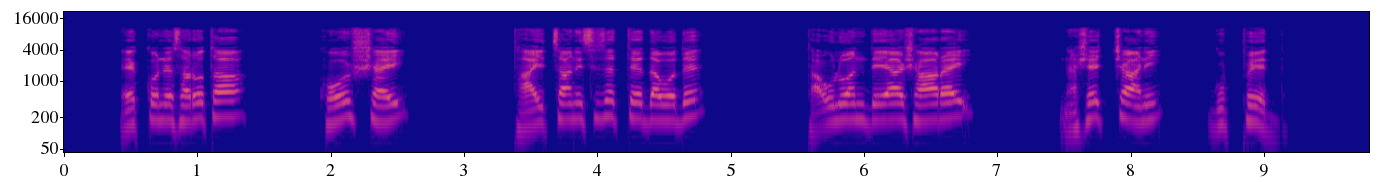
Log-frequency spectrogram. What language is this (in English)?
Dawro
